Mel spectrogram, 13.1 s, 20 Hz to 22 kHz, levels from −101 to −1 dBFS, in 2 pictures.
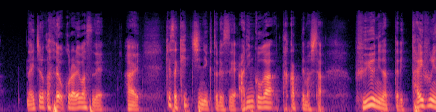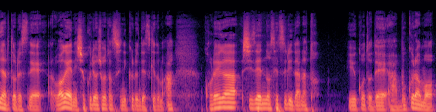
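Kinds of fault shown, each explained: No kinds of fault are heard in this clip.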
